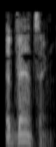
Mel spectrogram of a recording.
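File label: "advancing", American English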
